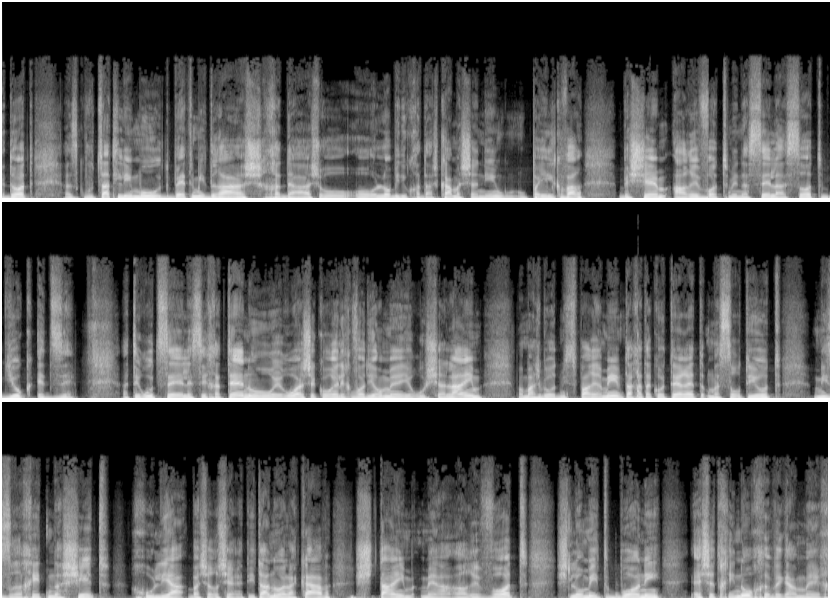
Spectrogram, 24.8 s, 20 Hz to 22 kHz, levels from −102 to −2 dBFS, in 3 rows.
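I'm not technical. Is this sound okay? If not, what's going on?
No. At 7.04 to 7.07 s, 8.24 to 8.27 s and 14.62 to 14.64 s the speech has a brief glitch, a tiny chirp, scrap of noise or short gap lasting about one MP3 frame (26 ms). The likely cause is a broken MP3 bit reservoir: part of the file went missing, so the next frame read leftover data meant for another one. Unlike a simple dropout, the sound skips ahead and leaves a blip or short gap.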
